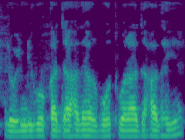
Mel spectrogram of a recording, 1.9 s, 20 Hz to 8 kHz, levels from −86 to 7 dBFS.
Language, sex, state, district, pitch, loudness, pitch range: Hindi, male, Bihar, Samastipur, 120 Hz, -19 LUFS, 115-120 Hz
